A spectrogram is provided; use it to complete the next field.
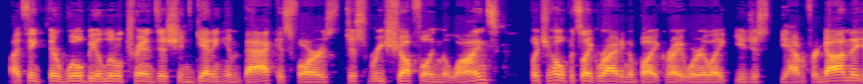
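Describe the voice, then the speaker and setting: This is a plain, everyday voice at a fairly quick pace. The intonation stays fairly even over a quiet background. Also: man. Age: 40s. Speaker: hockey play-by-play announcer. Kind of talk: interview.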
